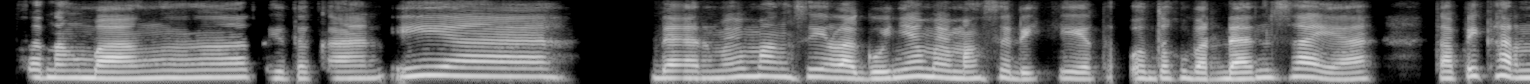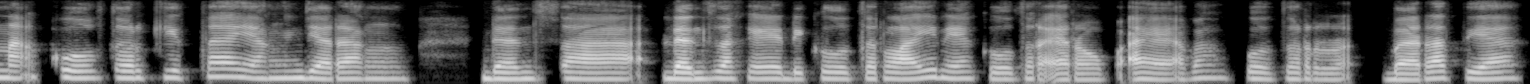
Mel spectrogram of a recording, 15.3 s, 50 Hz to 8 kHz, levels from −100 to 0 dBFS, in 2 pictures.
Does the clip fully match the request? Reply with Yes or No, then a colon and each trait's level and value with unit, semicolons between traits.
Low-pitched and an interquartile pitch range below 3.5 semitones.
No: high, 195 Hz; average, 2.7 semitones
